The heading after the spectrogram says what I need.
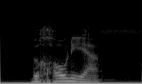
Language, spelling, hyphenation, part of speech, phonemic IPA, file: Dutch, begonia, be‧go‧nia, noun, /bəˈɣoː.niˌaː/, Nl-begonia.ogg
- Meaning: begonia (plant of genus Begonia)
